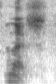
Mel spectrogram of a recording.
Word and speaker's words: Sinach: Sinach.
